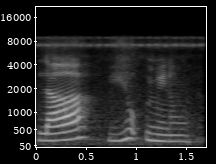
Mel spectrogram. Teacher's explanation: لا الف مدہ ہے، منہ کھول کے ادا کیجئے 2 حرکات کے برابر ، یؤمنو تھوڑا سا جھٹکا دینا ہے حمزہ کے اوپر، لا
